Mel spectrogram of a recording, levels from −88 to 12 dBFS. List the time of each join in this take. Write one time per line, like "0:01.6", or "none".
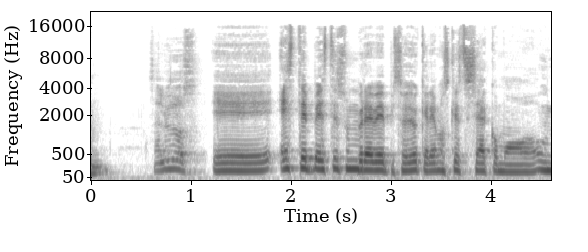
0:01.1
0:02.7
